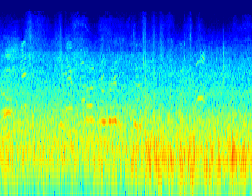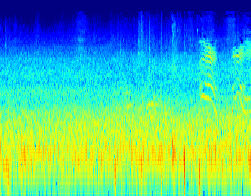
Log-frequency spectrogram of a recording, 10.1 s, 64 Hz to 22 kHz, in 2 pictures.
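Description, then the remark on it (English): Steady, roaring Atlantic Ocean surf washing onto a beach, recorded on an iPhone 6 held inside a jumper, with wind buffeting the microphone and faint voices murmuring in the background throughout. “Are you coming to the waves? Yeah, come on, we go down the waves.”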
